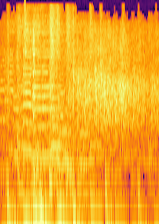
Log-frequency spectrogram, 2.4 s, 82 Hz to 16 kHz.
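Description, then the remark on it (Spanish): A crowd applauds steadily, many hands clapping together in a dense, sustained wash of sound that stays fairly loud throughout, with no voices standing out. “Y este aplauso porque el Ayuntamiento de Valladolid programa un total de 238 actividades hasta finales de mayo encuadradas en las iniciativas Valla Tarde y Valla Noche 2023 y que se van a desarrollar hasta el 27 de mayo.”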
